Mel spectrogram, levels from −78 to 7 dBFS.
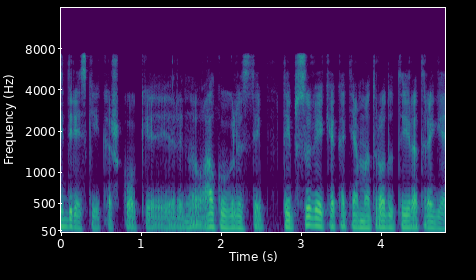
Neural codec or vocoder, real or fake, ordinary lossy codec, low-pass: none; real; AAC, 96 kbps; 7.2 kHz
